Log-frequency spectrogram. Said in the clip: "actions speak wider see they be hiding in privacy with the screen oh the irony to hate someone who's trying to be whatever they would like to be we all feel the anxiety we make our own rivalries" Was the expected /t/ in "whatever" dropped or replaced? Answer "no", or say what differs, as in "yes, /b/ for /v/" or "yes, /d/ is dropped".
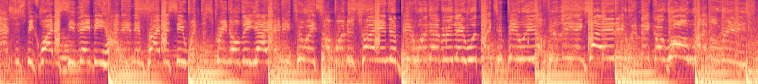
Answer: no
